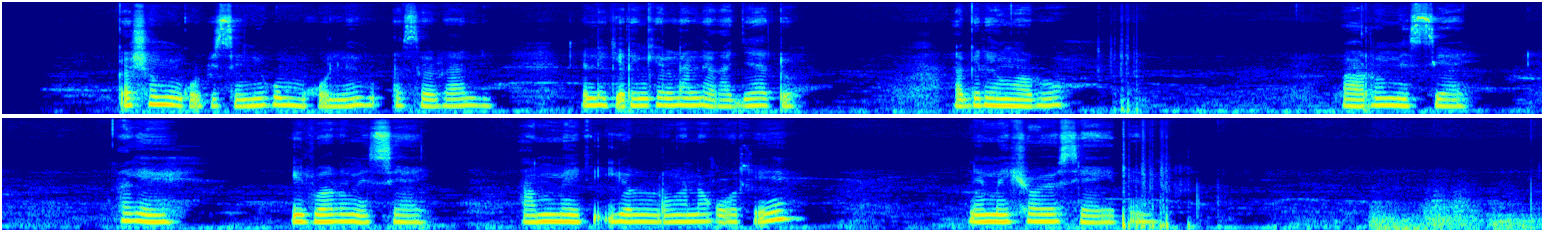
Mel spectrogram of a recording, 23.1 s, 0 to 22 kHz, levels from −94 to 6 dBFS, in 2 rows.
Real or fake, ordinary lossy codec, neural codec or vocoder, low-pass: fake; none; vocoder, 44.1 kHz, 128 mel bands every 256 samples, BigVGAN v2; none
